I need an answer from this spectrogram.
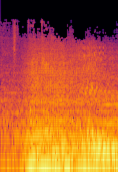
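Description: A car braking as it pulls up at a guarded barrier in a science-fiction action scene: a deep engine rumble swells sharply after a brief quiet start, then holds at a steady, heavy level.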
